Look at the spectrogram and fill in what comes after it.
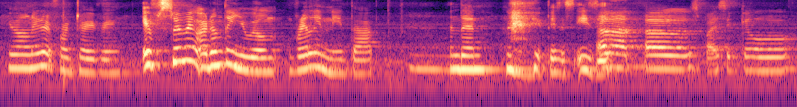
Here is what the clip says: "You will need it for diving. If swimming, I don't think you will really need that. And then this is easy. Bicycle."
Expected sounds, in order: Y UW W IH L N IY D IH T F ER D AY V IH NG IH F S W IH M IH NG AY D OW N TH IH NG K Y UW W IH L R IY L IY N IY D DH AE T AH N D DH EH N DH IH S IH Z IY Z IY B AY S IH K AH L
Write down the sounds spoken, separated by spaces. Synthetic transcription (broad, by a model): Y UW W IH L N IY D IH T F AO D AY V IH NG IH F S W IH M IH NG AY D OW N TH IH NG K Y UW W IH L R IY L IY N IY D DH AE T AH N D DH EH N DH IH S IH S IY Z IY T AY S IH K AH L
